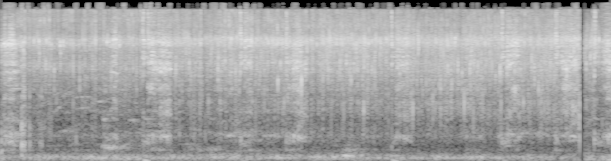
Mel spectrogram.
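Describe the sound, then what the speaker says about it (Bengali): Raisins fry in oil in a pan while a sweet vermicelli dish is made, producing a continuous, bubbling close sizzle at a steady level, with a brief knock near the end. "কিশমিশটাও আমার ভাজা ভাজা হয়ে গেছে, রঙটা একটু আলাদা হয়ে গেছে"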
